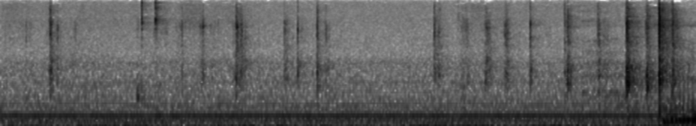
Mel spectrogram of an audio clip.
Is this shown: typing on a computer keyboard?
yes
